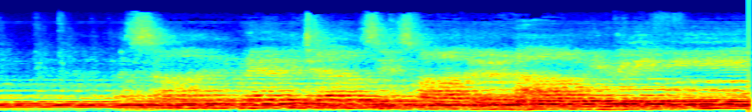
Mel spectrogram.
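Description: Men's chorus singing a cappella: a held chord gives way about a second in to the chorus singing words together.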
